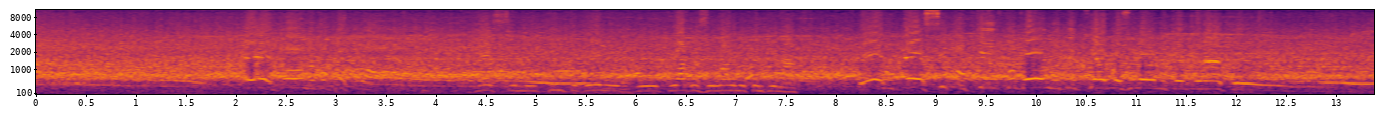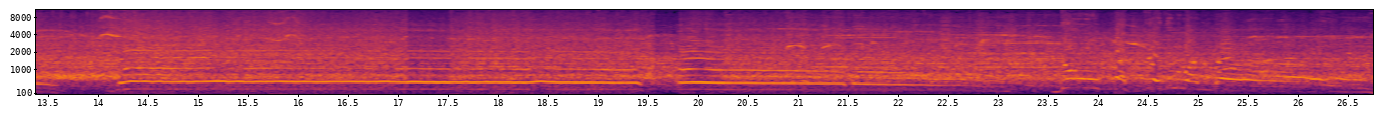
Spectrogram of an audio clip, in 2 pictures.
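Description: A crowd sings and chants in long held notes.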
